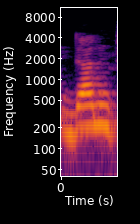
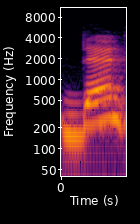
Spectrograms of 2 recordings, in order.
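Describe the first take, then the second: First: The vowel is a short 'uh' sound. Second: The vowel is a clear 'eh' sound. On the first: The speaker calls it right. "डंट होगा" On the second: The speaker calls it wrong. "डेंट नहीं"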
